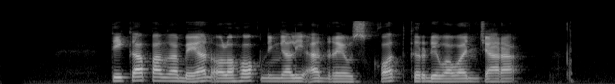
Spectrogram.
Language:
Sundanese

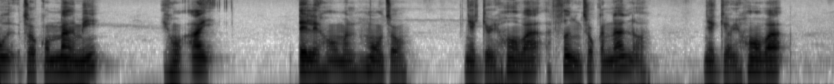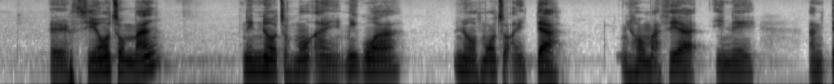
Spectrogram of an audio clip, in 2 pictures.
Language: Tlacoatzintepec Chinantec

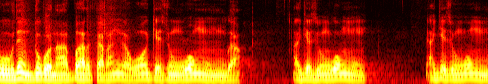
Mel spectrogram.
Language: Samba Daka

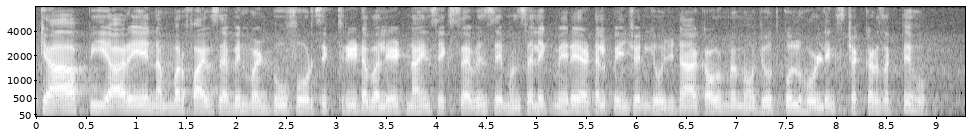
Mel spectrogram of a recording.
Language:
Urdu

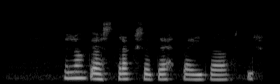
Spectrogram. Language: Icelandic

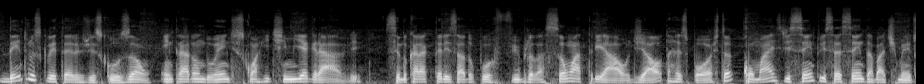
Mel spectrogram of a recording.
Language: Portuguese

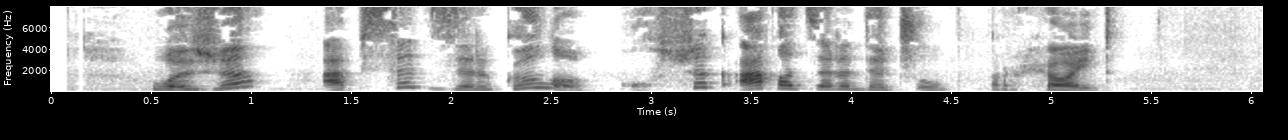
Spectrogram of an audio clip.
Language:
Abkhazian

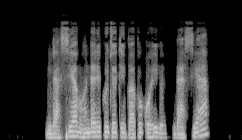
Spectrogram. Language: Odia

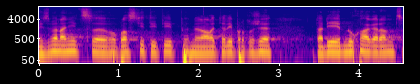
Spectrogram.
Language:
Czech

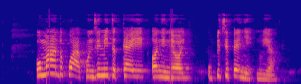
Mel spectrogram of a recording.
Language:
Yangben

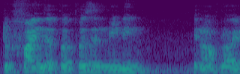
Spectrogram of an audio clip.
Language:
English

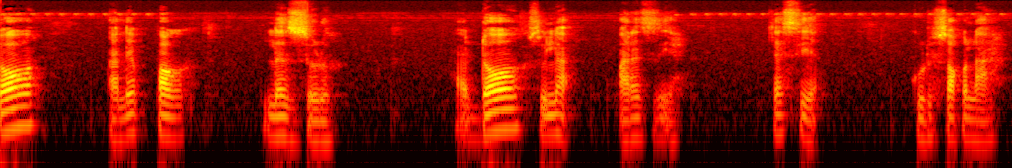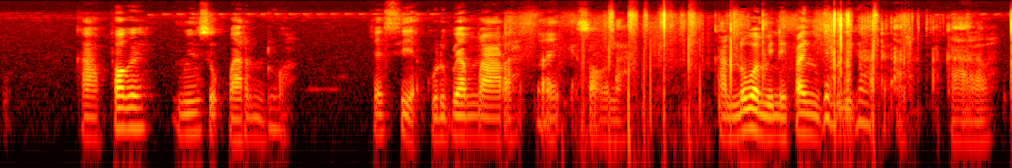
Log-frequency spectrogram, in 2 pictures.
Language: Southern Dagaare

